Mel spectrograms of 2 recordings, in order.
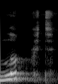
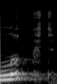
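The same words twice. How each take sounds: The two takes are said the same way.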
